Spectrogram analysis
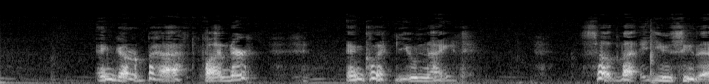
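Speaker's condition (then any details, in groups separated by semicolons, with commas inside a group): Cerebellar ataxia from brain tumour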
